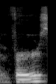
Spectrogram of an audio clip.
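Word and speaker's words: VIIRS: is is from nasa they're uh vers i think i'm pronouncing it v-i-i-r-s um where they actually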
